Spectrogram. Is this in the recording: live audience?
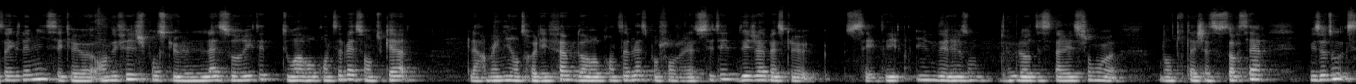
yes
